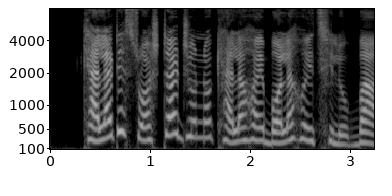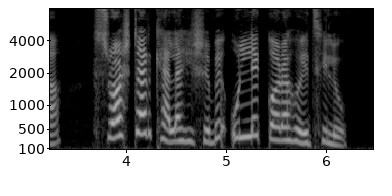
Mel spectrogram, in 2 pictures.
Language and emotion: Bengali, neutral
